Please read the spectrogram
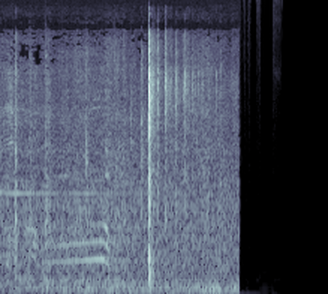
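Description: Outdoor plaza ambience with a brief pitched call around the first second and a single sharp knock about two seconds in, then the sound cuts out abruptly a little after three seconds.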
